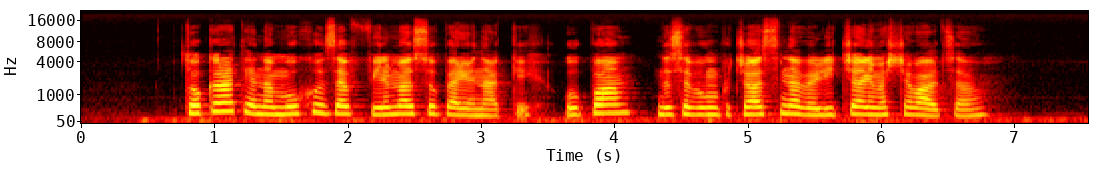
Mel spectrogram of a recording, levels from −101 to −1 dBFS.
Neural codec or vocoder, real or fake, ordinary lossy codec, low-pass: none; real; none; 19.8 kHz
